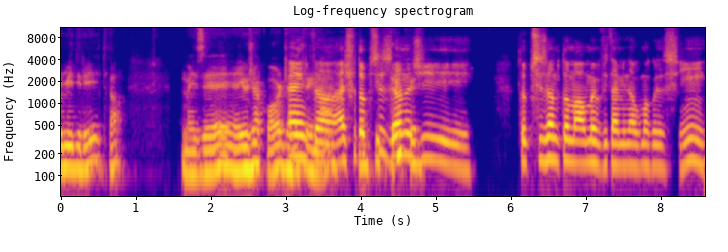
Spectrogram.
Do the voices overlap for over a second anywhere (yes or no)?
yes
